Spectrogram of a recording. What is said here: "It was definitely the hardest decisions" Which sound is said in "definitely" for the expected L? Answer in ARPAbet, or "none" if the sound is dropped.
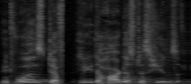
L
